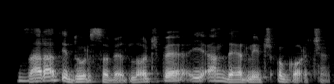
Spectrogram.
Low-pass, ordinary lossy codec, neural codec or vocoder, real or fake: 5.4 kHz; none; none; real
